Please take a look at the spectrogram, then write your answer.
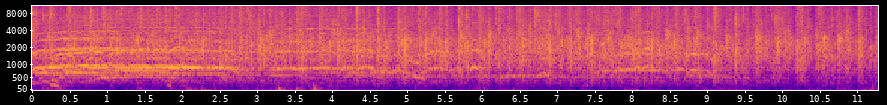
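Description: Warm audience applause fills the room, dense and steady with cheerful whoops and a few voices rising over the clapping, which gradually thins toward the end.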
